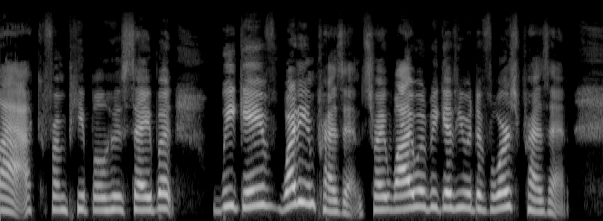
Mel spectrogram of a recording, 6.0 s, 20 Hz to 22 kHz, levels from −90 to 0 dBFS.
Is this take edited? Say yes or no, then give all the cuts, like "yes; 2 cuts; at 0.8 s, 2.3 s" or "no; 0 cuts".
no; 0 cuts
